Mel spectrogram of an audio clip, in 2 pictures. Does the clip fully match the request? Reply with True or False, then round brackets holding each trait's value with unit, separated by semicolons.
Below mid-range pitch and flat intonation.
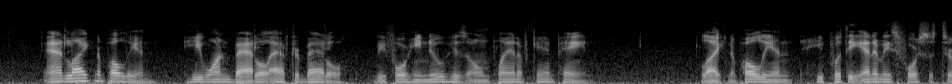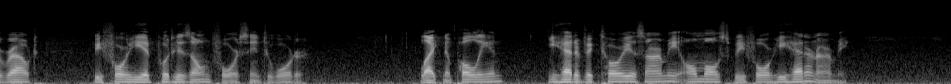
False (110 Hz; 3.1 semitones)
